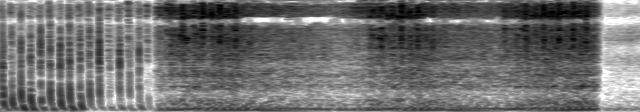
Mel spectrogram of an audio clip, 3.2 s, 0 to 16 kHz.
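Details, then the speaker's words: 1966 Volkswagen Beetle air-cooled engine at warm idle before an oil change (Castrol GTX High Mileage 10W30) and cold valve lash: steady, even low putter with no misses or knocks, running great. "All right, so she's nice and warmed up now. Sounds like she's running great."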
